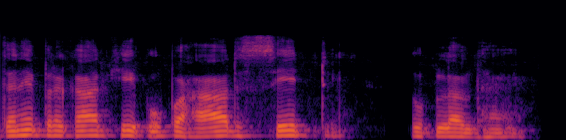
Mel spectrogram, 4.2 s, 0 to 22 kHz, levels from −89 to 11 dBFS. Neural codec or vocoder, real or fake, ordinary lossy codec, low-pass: codec, 16 kHz, 4.8 kbps, FACodec; fake; none; none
